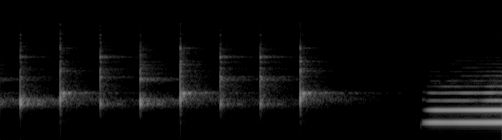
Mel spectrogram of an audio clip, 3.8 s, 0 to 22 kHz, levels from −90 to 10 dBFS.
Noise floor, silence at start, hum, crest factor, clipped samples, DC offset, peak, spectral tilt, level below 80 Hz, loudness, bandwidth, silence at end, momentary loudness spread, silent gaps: -81 dBFS; 0.15 s; none; 18 dB; under 0.1%; under 0.1%; -22 dBFS; -0.5 dB/octave; under -90 dBFS; -43 LUFS; 9.6 kHz; 0 s; 18 LU; none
